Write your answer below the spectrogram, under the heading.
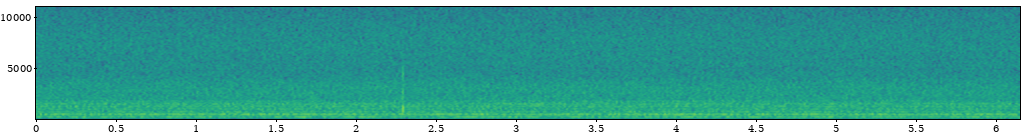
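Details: Honey bees at the hive collecting linden nectar, 3 June; continuous layered buzzing hum holding an even pitch, with one brief tick partway through.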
